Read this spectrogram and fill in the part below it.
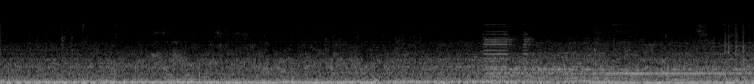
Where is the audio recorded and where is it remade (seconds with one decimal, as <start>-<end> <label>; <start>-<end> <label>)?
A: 0.0-1.2 recorded; 1.2-3.9 remade; 3.9-6.2 recorded; 6.2-6.7 remade; 6.7-7.5 recorded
